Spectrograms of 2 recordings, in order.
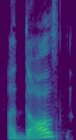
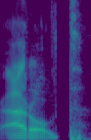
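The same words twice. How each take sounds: First: "adult" with schwa, stress on second syllable; "adult" said uh-DULT; pronunciation "adult". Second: "adult" with open a, stress on first syllable; "adult" said AD-ult; pronunciation "adult". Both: Shown as a demonstration. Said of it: "Do you pronounce".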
